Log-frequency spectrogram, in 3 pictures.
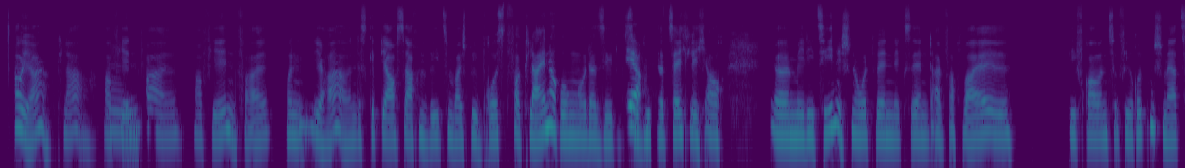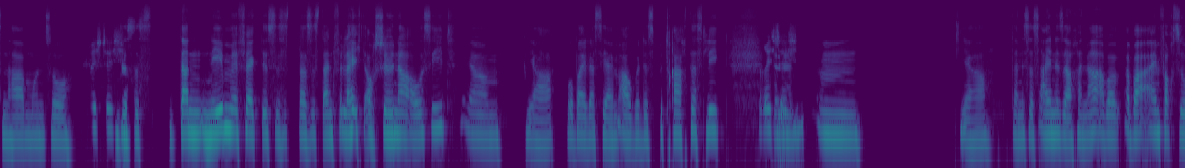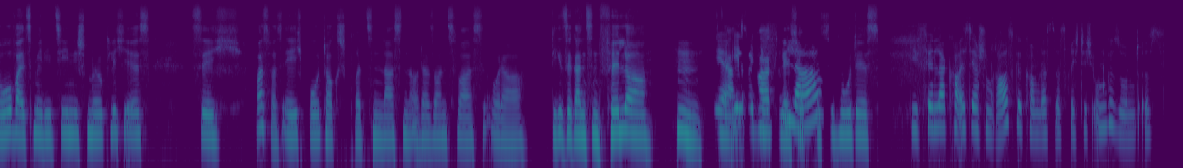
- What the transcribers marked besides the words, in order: stressed: "weil"
- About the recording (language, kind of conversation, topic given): German, unstructured, Wie hat sich unser Leben durch medizinische Entdeckungen verändert?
